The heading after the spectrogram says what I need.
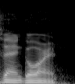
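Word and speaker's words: VanGorder: I believe it's Van Goren.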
